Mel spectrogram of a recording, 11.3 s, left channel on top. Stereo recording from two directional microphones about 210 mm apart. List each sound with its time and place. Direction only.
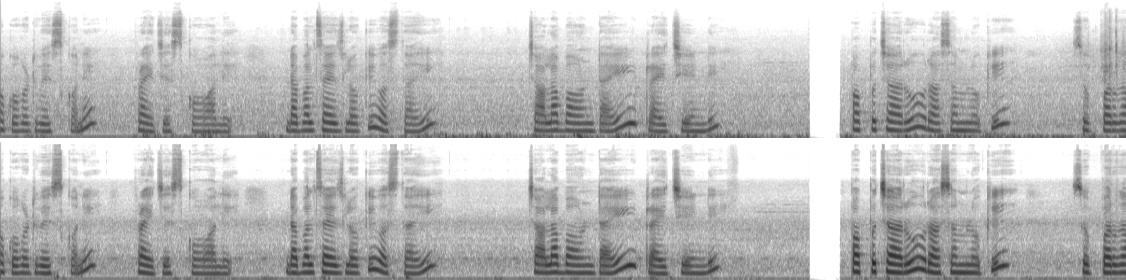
0.0 s a woman's voice: 15° right (ahead or behind)
8.4 s a woman's voice: 20° right (ahead or behind)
